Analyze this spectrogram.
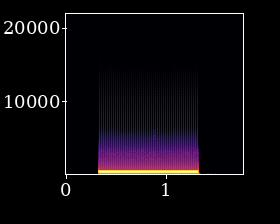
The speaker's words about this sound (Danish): ja, det, mens, øh, mens den ringer op, så er det spændende.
